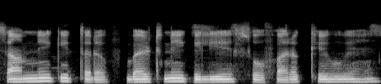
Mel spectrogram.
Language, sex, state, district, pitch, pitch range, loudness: Hindi, male, Uttar Pradesh, Lucknow, 120 Hz, 115-135 Hz, -15 LUFS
